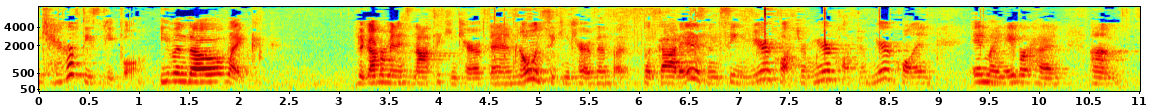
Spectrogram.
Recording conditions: busy venue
